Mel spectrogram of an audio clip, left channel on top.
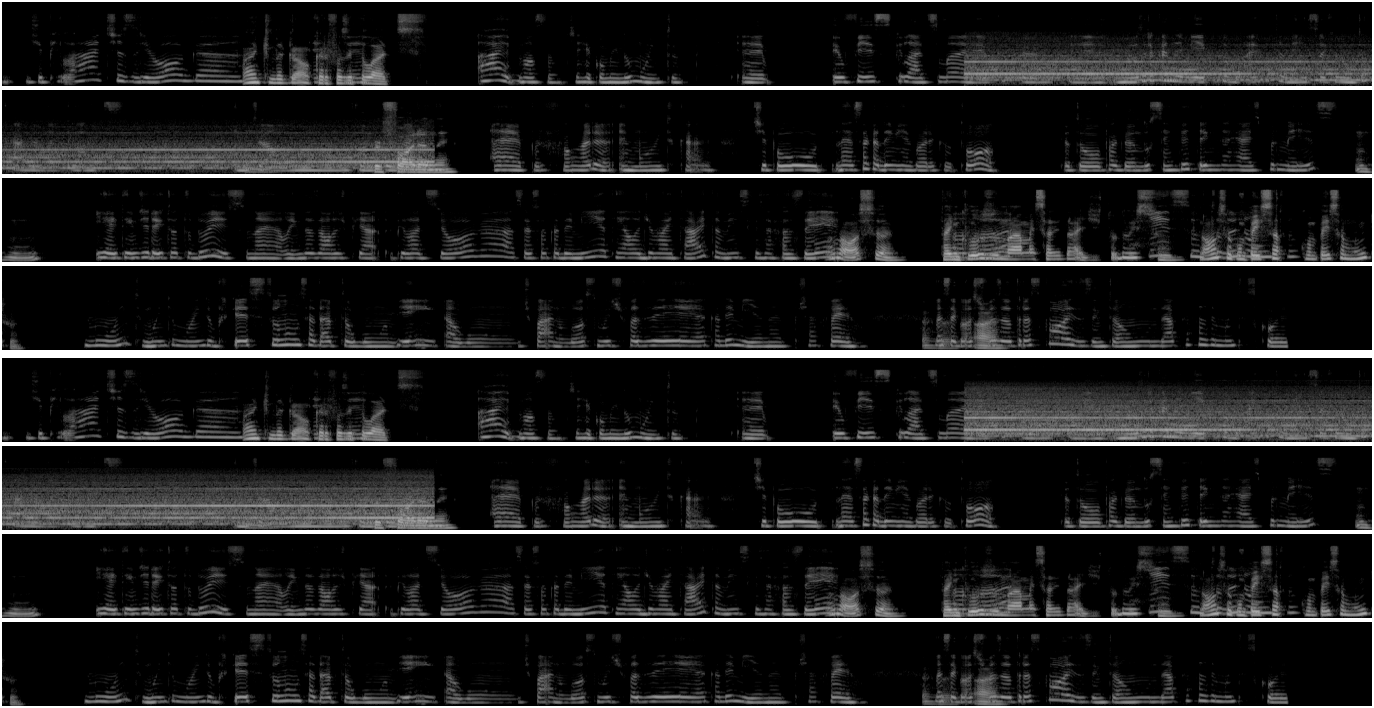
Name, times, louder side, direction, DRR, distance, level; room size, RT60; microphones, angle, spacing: voice 1, 0.0-2.4 3.4-3.7 4.7-6.8 7.4-7.7 8.3-14.9 16.0-18.1 18.6-23.7 24.3-27.0 28.3-35.8 36.9-37.5 38.9-40.4 41.9-54.0, equal, ahead, 7.9 m, -39 dB
voice 2, 2.4-4.2 16.1-16.4 17.4-18.2 27.2-27.8 35.6-36.4 36.8-41.3 50.3-51.1, left 1 dB, 20° left, 4.4 m, -32 dB
sound 1, 9.6-18.0, right 4 dB, 50° right, 3.7 m, -32 dB
head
